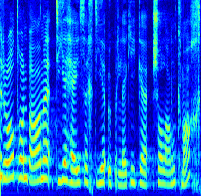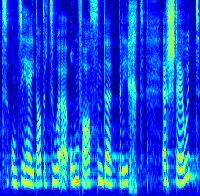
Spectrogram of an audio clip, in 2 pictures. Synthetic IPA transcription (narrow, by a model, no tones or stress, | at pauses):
ərroːthɔnbɑːnəd̥iəɦɛɪsɪχd̥iəʔʏbəɾlɛɡiɡ̥əʃɔlɑŋkʰmɑχtʊntsiɦɛɪdɑːdət͡suəʔəʔʊmfɑsən̩dəprɪχt | æɾʃtɛlt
